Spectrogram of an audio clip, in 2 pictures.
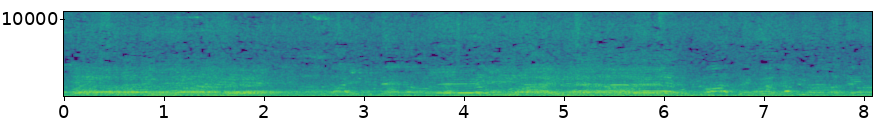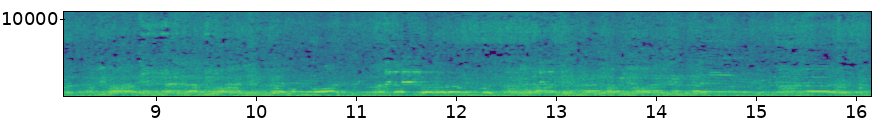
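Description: A large crowd of men chants slogans together outdoors.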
